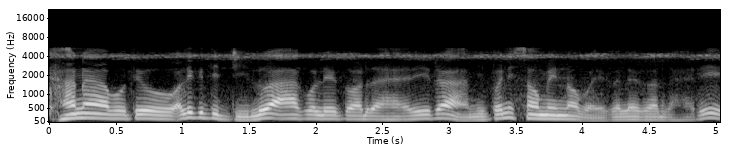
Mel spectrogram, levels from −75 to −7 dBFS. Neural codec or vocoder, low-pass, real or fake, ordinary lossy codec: none; 5.4 kHz; real; AAC, 32 kbps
